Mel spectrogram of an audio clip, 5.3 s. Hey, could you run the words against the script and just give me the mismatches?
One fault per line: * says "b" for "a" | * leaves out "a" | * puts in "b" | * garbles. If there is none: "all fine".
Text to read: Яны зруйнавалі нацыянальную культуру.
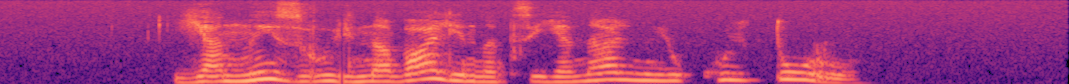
all fine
